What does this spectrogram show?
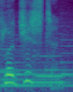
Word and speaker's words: phlogiston: a high concentration of phlogiston. My research indicates that the Spirit Way was originally a natural phenomenon caused by the flow of phlogiston. Phlogiston, that's how you pronounce the word.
